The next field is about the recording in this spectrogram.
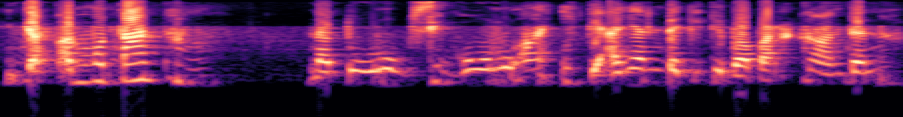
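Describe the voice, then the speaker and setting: An actress with an Ilocano accent playing a neglected, nagging wife who sighs and complains in an old-time radio drama. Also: female voice, on the high side, moderate pace, lo-fi sound, lightly acted. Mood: complaining. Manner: complaining, sighing. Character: exasperated neglected wife, nagging and fretting over her absent husband.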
